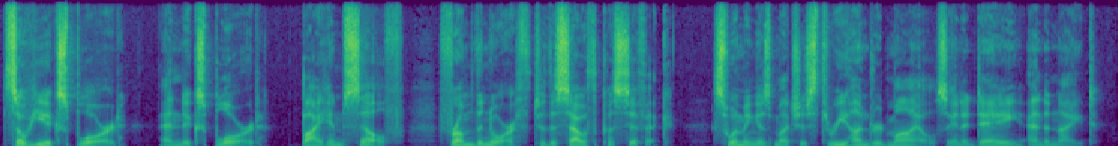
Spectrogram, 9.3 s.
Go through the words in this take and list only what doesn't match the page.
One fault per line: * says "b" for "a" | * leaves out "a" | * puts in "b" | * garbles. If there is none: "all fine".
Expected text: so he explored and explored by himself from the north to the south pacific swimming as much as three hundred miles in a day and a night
all fine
